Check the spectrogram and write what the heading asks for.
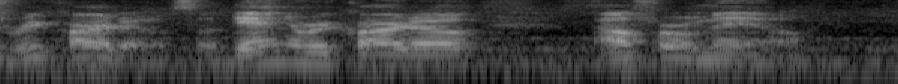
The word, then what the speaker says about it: Ricciardo: to look this up it looks like it's spelled ricciardo or richardo but i guess he himself pronounces it incorrectly as ricardo so daniel ricardo alfa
